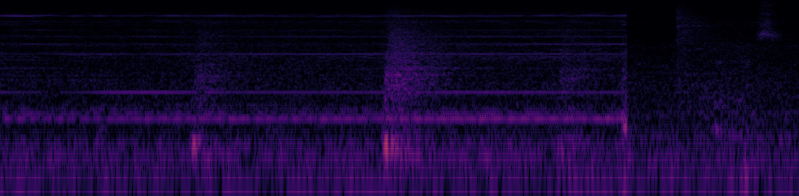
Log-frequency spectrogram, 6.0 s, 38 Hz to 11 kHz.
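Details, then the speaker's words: 2005 Dodge Magnum R/T, 5.7L HEMI, 123,000 miles, cooling system just flushed, at idle: quiet V8 with a thin, steady fixed-pitch whine over it. Power steering pump whine that needs fixing for state inspection. "Well, you can hear a little bit of power steering whine, and that's one of the other things that it's also going to need for Virginia State inspection."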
